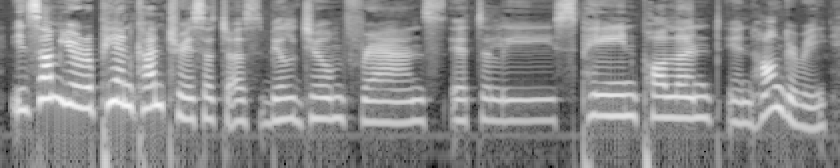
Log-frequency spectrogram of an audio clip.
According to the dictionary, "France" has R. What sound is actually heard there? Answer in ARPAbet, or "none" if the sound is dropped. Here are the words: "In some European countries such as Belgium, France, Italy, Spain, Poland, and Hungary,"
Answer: R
